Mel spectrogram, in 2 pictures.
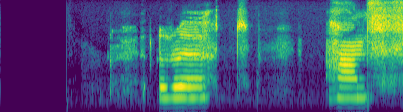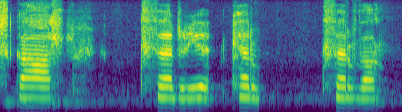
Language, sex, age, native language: Icelandic, male, 7, Czech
